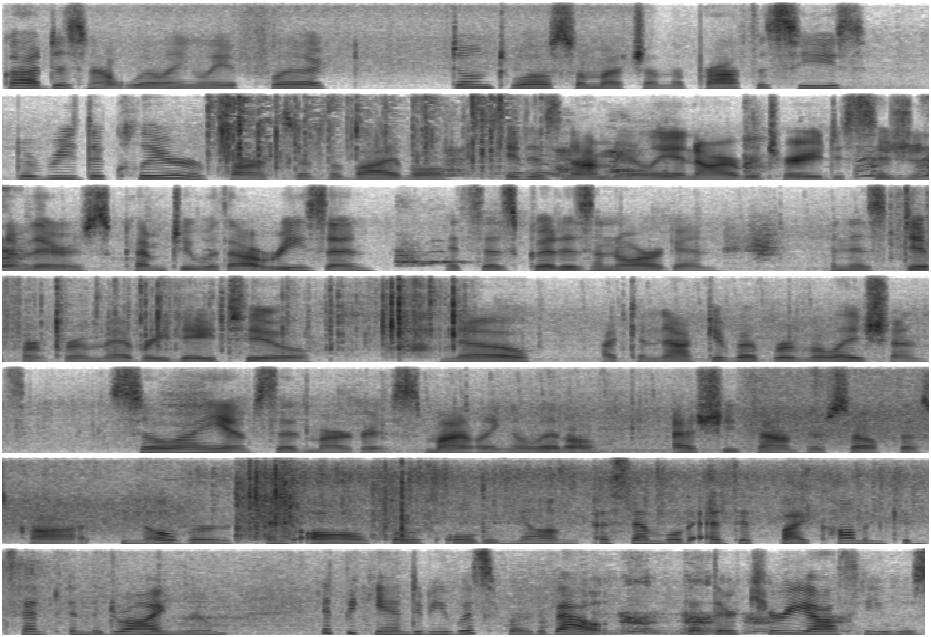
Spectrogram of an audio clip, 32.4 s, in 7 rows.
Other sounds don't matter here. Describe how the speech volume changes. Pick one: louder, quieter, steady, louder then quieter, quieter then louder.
steady.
